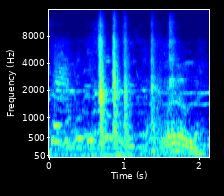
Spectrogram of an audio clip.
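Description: Indistinct voices of people talking in the background, with a few short, sharp hissing or clicking sounds a little after the first half-second.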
